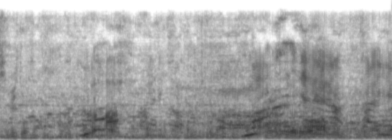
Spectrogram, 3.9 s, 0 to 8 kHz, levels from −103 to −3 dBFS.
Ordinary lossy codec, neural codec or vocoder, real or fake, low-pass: none; vocoder, 22.05 kHz, 80 mel bands, HiFi-GAN; fake; 7.2 kHz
